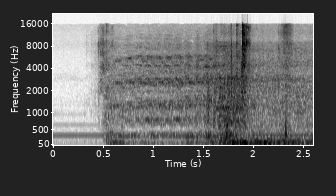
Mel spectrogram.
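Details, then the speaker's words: 2006 Ford F250 6.0 diesel, which only idled with no throttle response, after the shorted MAP sensor was disconnected: cranks, catches quickly, steady even idle, throttle now responds. Normal start and idle. "okay running it's idling and let's hit the throttle yes sir that was the problem"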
